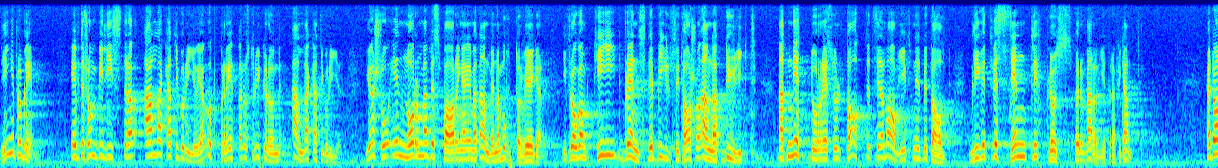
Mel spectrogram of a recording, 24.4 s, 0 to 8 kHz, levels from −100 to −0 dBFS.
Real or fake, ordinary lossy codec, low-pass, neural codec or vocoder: real; none; 7.2 kHz; none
